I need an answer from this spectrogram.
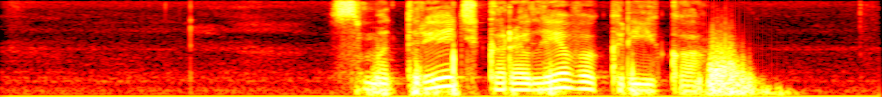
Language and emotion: Russian, neutral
